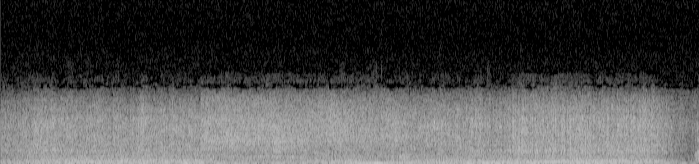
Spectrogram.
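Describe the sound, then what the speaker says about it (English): An airplane engine drones steadily and loudly as the plane departs, a continuous low propeller rumble that swells slightly midway and eases near the end, with no speech. "As soon as the plane goes, Louis."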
